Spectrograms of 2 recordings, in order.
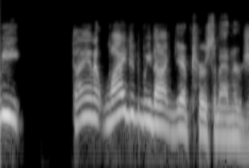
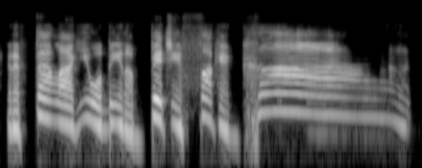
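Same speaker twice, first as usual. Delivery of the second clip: slow, tearful, higher whine; crying; 6 semitones higher, slower than usual. Retold or imitated. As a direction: sob it out slowly. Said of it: "And Erica's like".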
